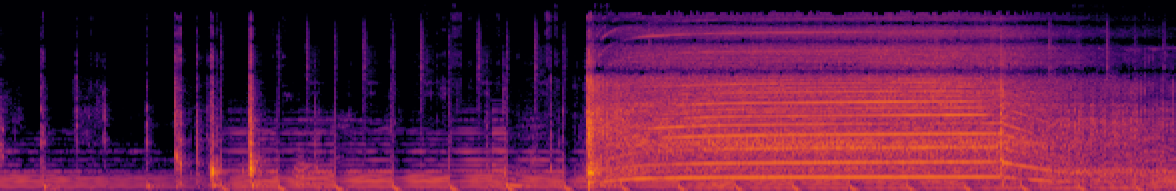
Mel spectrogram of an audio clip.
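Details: Nutribullet blender after its two worn blade bearings were replaced: music, then a smooth, steady high whine for about four seconds that winds down cleanly; normal motor run.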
